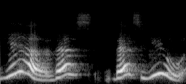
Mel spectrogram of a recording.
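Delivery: mock mom's high, loud confirmation; matter-of-fact mom. Mother confirming it to upset child.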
